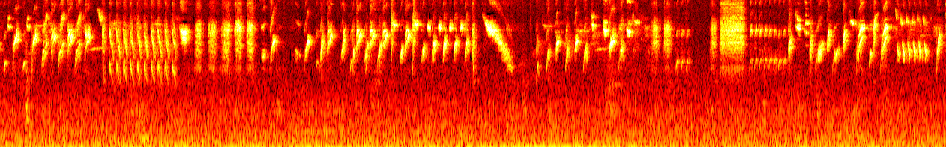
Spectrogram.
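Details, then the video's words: Goldfinch song from Almería, Spain, a prized 'jilguerazo' of the silvestrismo tradition: rapid chattering phrases of bright, high twitters, metallic buzzes and quick downward slurs, delivered almost without a break. "jilguerazo almeria"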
